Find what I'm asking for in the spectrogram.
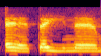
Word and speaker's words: آتينا: ولقد اتينا بقى جئنا، لكن هي اعطينا. – اه اتينا. – اه ناخد بالنا الالف ده لابد من نطق الالف الماديه اللي بعد الهمزه. – حاضر. ولقد آتينا موسى الكتاب وقفينا من بعده بالرسل، وآتينا عيسى ابن مريم.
